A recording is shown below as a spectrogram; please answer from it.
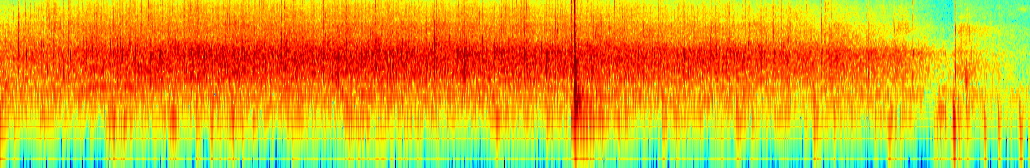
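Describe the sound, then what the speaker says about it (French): An audience at an agricultural congress claps steadily and evenly for several seconds, with the applause thinning out near the end; no talking. "Je vous demande d'acclamer Monsieur Éric Orsena"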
